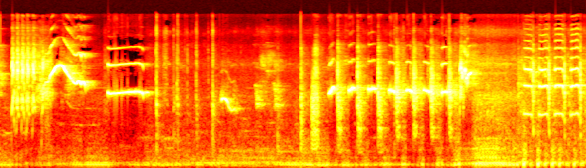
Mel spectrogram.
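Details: Starlings called with a lure track meant to trigger other starlings: clear level whistles and a looping whistled note, then a string of short sharp notes joined by a steady whistle, ending in rapid ringing pulses over a low hum.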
